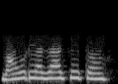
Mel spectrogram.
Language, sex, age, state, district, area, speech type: Marathi, female, 45-60, Maharashtra, Washim, rural, conversation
